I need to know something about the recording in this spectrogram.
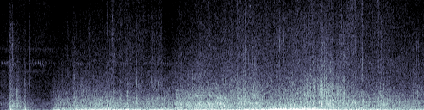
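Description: A car engine rumbles as a vehicle drives up close.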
